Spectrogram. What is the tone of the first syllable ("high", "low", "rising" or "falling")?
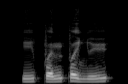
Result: rising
